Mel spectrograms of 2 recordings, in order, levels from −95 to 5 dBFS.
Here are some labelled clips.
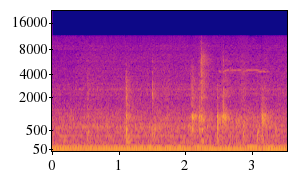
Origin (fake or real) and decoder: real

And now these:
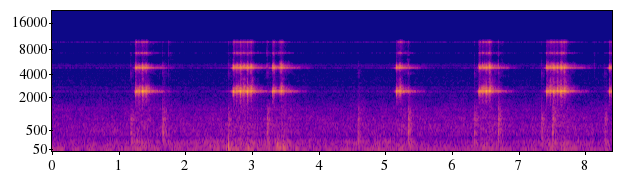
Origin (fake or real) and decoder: fake, vocoder, WaveNeXt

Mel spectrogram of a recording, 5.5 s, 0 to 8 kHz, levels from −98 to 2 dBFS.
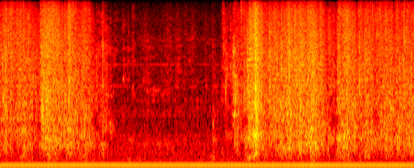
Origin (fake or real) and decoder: real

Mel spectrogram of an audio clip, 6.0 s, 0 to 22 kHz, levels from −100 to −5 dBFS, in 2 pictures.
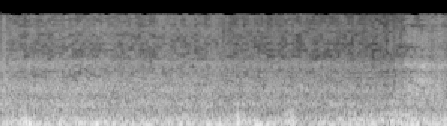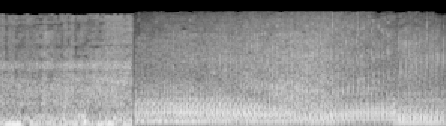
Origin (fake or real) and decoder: real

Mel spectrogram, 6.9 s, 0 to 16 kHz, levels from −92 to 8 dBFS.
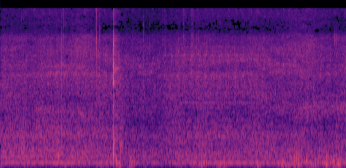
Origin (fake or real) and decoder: real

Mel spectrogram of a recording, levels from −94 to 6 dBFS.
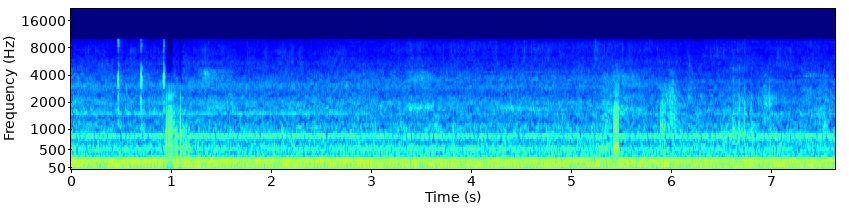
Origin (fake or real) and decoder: real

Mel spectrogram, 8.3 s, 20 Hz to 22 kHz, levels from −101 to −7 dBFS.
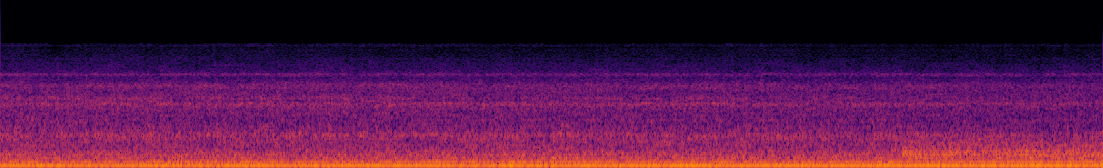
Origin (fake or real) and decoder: fake, codec, DAC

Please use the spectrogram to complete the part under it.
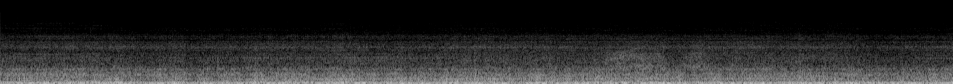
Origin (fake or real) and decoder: real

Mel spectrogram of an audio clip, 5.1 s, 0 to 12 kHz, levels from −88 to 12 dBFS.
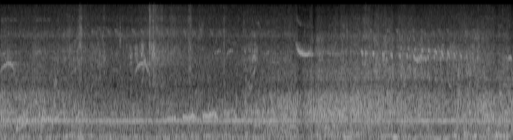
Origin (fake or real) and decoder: fake, vocoder, Vocos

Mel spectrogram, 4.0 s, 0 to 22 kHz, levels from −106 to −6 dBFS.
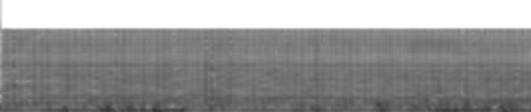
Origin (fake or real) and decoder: fake, vocoder, BigVGAN v2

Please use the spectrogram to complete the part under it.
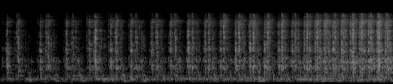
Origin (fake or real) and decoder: real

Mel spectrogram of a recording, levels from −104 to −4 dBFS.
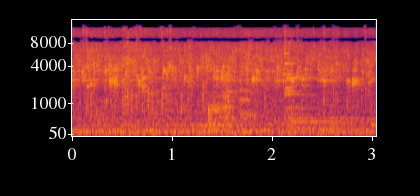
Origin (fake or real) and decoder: real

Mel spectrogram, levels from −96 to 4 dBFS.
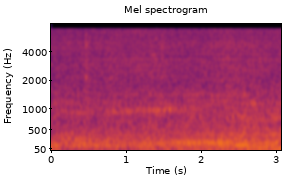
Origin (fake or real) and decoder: fake, vocoder, WaveNeXt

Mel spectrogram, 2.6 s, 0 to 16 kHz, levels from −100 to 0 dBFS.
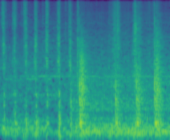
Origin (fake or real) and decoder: real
